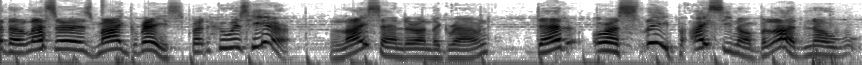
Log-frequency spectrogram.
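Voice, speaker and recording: A woman acting a young rejected woman in a home Shakespeare production, with expressive verse delivery. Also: medium pitch, heavily acted. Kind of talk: amateur home Shakespeare performance.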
